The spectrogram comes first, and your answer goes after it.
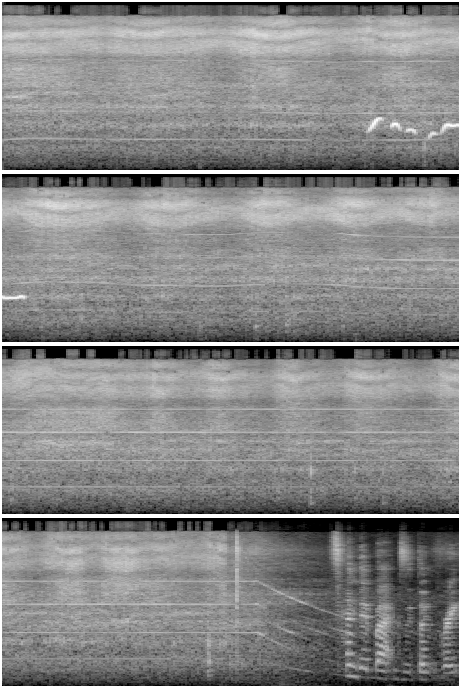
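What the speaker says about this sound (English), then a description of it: "I'm vacuuming." A vacuum cleaner runs steadily indoors, a continuous whining motor drone with shifting tones that holds for most of the stretch, briefly bumping louder, then cuts off near the end, followed by a few clattering handling sounds.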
